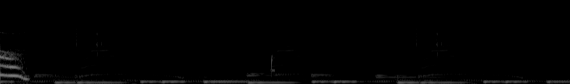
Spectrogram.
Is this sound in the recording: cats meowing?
yes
